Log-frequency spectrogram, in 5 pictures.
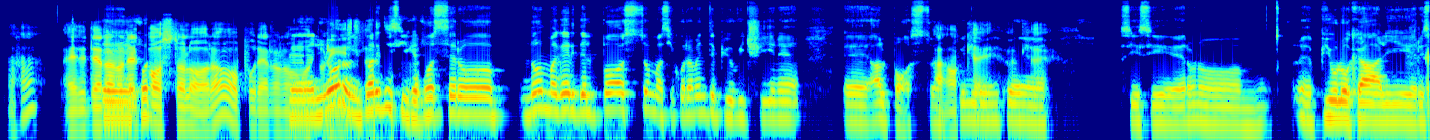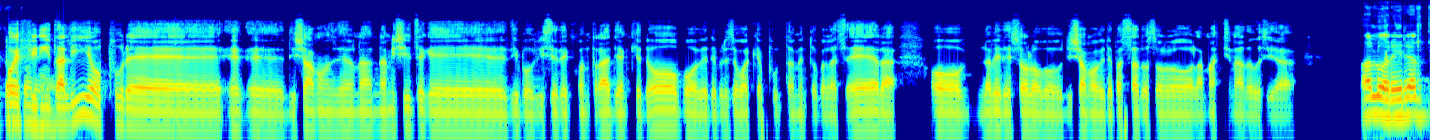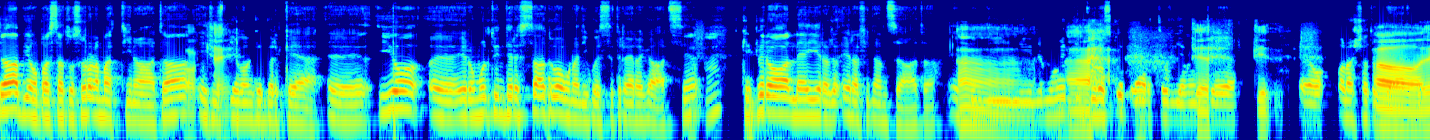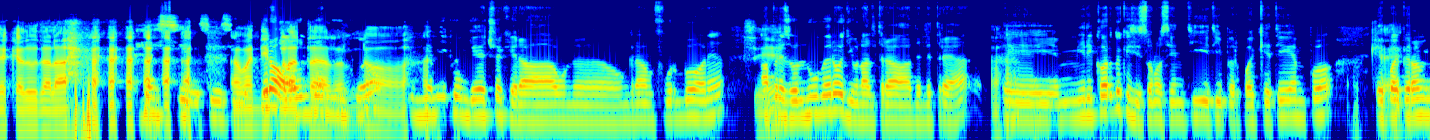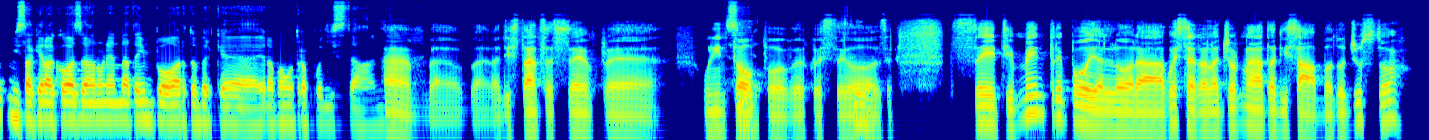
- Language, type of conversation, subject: Italian, podcast, Qual è un'avventura improvvisata che ricordi ancora?
- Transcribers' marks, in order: tapping; other background noise; drawn out: "Ah"; laughing while speaking: "ah"; drawn out: "oh!"; chuckle; laughing while speaking: "Eh"; chuckle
